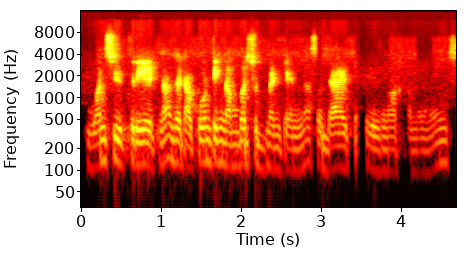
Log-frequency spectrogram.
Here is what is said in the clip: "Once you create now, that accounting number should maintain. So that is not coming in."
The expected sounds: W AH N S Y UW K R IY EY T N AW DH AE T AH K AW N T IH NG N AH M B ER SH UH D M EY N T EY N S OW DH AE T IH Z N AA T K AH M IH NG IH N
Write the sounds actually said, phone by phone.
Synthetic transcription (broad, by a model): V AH N S Y UW K R IY EY T N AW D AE T AH K AW N T IH NG N AH M B ER SH UH D M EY N T EY N S OW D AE T IH Z N AA T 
